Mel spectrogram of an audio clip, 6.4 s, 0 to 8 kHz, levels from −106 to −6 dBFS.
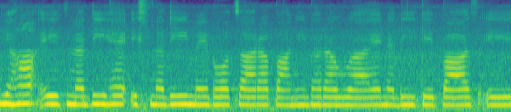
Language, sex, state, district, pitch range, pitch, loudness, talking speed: Hindi, female, Chhattisgarh, Bilaspur, 205-225 Hz, 210 Hz, -15 LUFS, 160 wpm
